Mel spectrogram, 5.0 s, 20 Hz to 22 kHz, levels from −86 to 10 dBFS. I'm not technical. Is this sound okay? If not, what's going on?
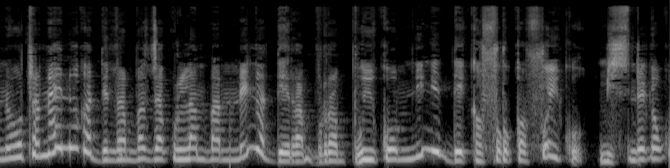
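No. Overlapping chunks: at 1.73 s, just after "rambazako lamba", and again at 3.78 s, a 50 ms piece replays where 2-second blocks join, causing a brief stutter.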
